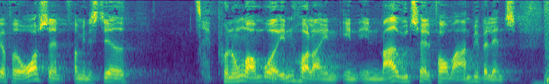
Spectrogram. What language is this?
Danish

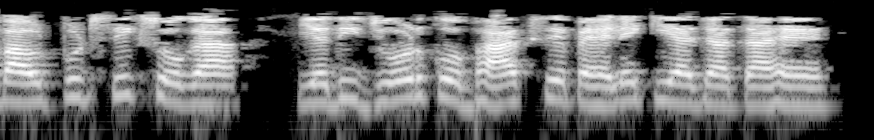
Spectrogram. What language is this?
Hindi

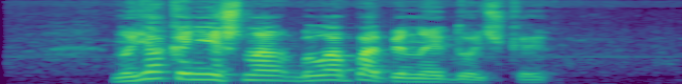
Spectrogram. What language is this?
Russian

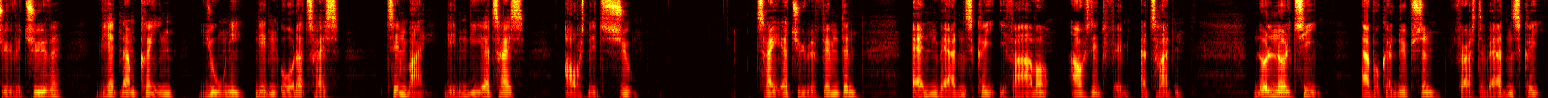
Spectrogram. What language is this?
Danish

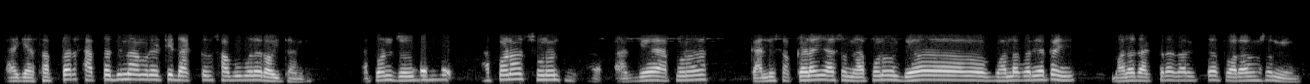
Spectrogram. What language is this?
Odia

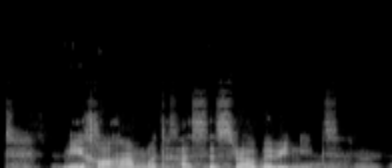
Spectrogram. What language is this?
Persian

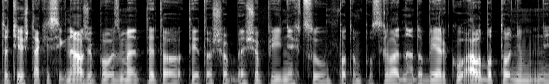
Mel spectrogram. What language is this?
Slovak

